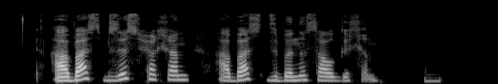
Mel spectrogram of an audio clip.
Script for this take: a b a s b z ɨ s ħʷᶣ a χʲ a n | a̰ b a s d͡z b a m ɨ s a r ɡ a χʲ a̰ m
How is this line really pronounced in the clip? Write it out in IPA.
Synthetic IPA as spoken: a b a s b z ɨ s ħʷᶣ a χʲ a n | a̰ b a s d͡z b a n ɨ s a l ɡ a χʲ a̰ n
